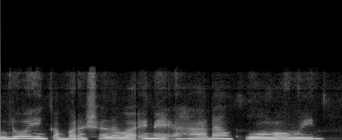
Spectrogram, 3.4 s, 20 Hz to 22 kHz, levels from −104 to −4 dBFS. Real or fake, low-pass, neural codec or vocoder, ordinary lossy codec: fake; 10.8 kHz; autoencoder, 48 kHz, 32 numbers a frame, DAC-VAE, trained on Japanese speech; Opus, 32 kbps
